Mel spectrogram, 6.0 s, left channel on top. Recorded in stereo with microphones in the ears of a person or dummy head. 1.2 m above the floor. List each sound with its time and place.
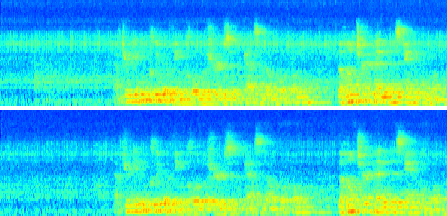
1.5 s a man speaking: 55° left (ahead or behind), 4 m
